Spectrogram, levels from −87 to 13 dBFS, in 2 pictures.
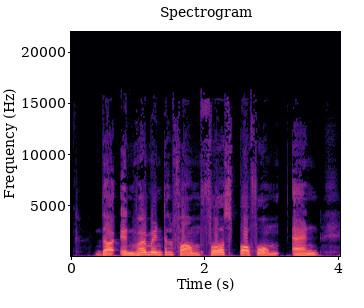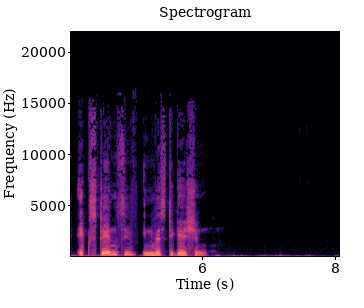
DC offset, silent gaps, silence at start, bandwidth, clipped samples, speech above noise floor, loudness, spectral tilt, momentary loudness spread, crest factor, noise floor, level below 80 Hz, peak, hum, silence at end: under 0.1%; none; 0.35 s; 16 kHz; under 0.1%; 32 dB; -15 LUFS; -6.5 dB/octave; 10 LU; 14 dB; -45 dBFS; -36 dBFS; 0 dBFS; none; 0.9 s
